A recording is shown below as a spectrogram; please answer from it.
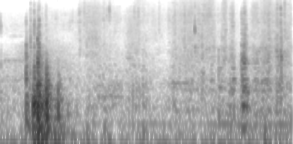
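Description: Cardboard shipping box being opened by hand: a short loud scrape of the flaps about a quarter second in, then faint rustling and a couple of light taps as the flaps are folded back.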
